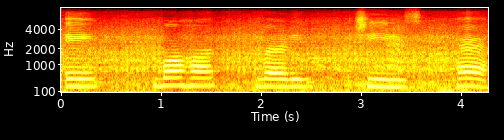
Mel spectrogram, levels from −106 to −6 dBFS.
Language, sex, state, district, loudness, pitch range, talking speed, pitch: Hindi, male, Chandigarh, Chandigarh, -18 LUFS, 220-235 Hz, 70 wpm, 225 Hz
